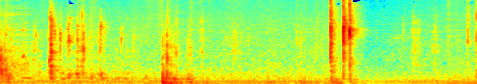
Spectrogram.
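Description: Handling sounds on a kitchen countertop: a stemmed glass set down and a paper rustling, then a low knock and a few light clicks as an oat-milk carton is picked up and handled. The loudest is a sharp pair of clicks about three seconds in.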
